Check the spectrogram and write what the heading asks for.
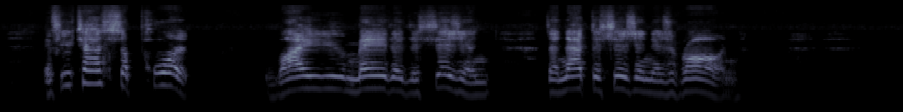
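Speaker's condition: Head and neck cancer surgery; crooked head since

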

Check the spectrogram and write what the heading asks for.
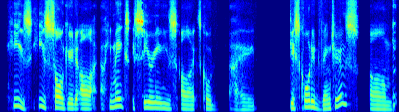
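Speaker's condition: Stuttering; frequent stuttering, self-rated pretty bad; stutters quite a bit, worse in serious conversations needing more thought, host hears none on stream; repeated words, blocks

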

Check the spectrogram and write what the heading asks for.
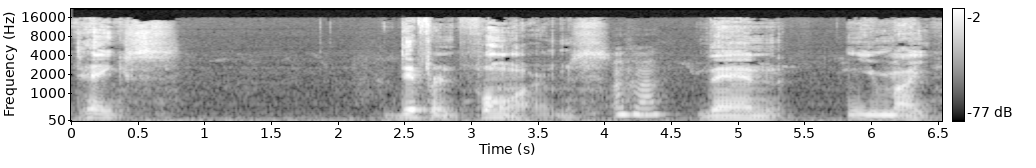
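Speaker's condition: Cerebral palsy; coordination affected

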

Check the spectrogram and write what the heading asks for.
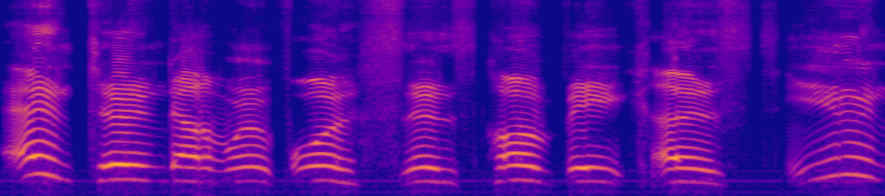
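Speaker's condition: Cerebral palsy; limits physical work such as flipping burgers or bagging groceries

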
